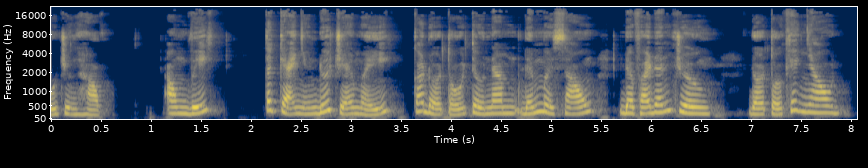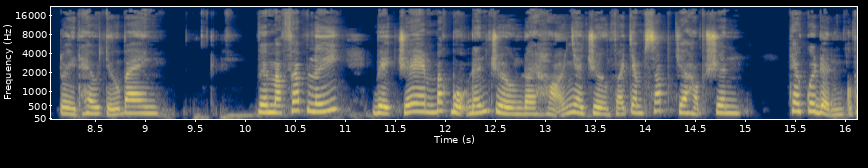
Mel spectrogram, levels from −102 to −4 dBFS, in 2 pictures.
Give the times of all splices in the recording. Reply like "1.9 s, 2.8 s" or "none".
none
